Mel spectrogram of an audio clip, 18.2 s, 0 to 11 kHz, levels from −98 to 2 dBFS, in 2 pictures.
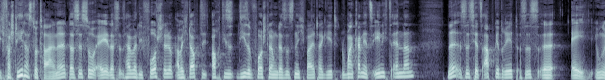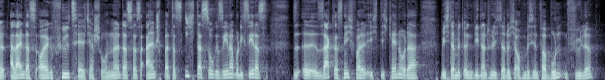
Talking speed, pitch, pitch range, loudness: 270 wpm, 120 Hz, 110-135 Hz, -18 LUFS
